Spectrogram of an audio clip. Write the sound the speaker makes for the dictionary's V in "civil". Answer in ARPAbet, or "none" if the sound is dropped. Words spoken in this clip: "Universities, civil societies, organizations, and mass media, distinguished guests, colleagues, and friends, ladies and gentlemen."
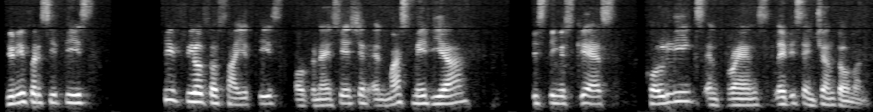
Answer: F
